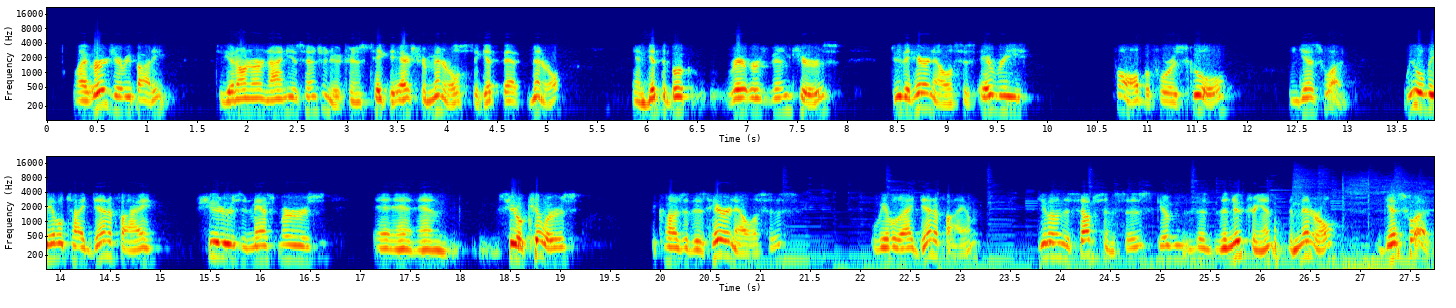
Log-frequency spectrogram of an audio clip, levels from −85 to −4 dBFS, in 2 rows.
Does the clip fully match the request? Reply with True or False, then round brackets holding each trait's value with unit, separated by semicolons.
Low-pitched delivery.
False (150 Hz)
